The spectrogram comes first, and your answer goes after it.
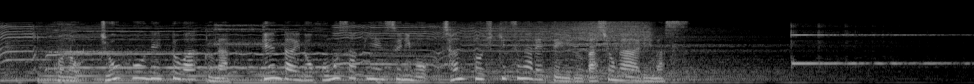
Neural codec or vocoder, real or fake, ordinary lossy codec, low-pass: none; real; none; none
